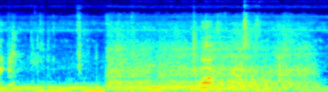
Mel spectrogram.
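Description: Ground firework lit on the ground, catching about a second and a half in and hissing steadily as it sprays sparks.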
